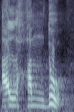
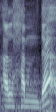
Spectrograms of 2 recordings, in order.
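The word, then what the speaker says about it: الْحَمْدُ: Dibacaannya alhamdu, bukan alhamda pakai fathah atau alhamdi pakai kasrah. Ya, apa bacanya? Du, alhamdu pakai dhammah. Jadi kalau dibaca dalam salat, jangan baca menggunakan fathah alhamda atau kasrah alhamdi, tidak. Baca menggunakan dhamma.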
